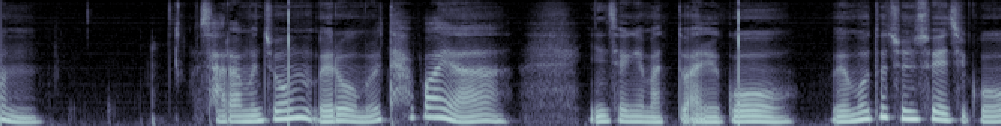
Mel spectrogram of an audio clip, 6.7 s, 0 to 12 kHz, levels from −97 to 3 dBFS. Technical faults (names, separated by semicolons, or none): file header played as audio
